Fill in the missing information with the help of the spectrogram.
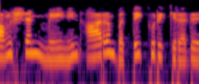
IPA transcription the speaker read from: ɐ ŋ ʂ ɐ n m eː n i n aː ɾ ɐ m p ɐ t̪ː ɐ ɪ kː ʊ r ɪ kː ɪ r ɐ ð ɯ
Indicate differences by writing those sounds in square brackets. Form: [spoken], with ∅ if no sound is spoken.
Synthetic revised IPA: ɐ ŋ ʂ ɐ n m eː n [ɪ] n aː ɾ ɐ m [b] ɐ t̪ː ɐ ɪ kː ʊ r ɪ kː ɪ r ɐ ð ɯ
